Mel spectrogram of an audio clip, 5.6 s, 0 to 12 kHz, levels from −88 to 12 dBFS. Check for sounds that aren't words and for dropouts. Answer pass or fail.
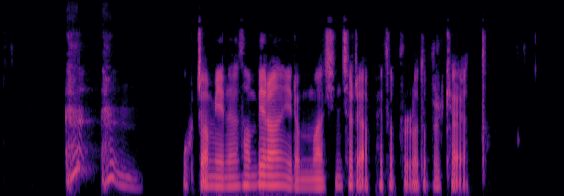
fail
